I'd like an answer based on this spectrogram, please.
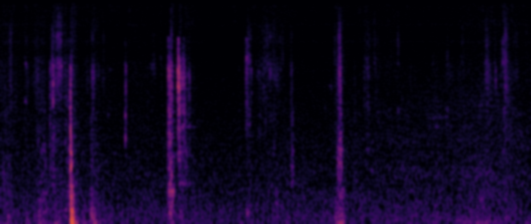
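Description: A few scattered knocks and thumps as someone moves about and handles things at the cloth seat of a pickup's cab: a sharp one just under a second in, a couple more near two seconds, and one about three and a half seconds in.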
